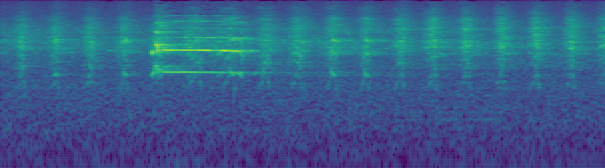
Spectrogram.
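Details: Black woodpecker giving a single drawn-out, plaintive whistled note with a slight fall, lasting under a second, set against a steady background of soft, evenly spaced ticking pulses.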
